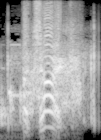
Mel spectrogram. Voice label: attack, localized english, UK voiceovers; mpvoice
